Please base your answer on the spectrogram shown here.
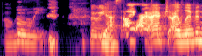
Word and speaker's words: Bowie: Am I pronouncing that correctly? Bowie.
